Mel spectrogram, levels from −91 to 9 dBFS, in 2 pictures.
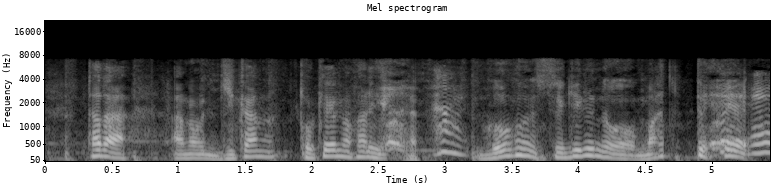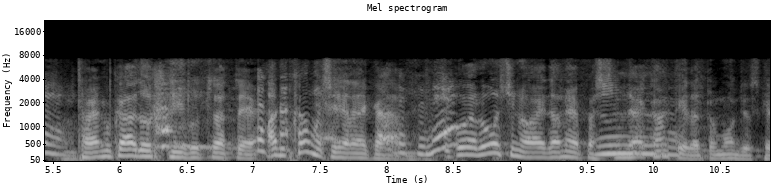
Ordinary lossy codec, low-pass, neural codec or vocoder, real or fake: none; 7.2 kHz; codec, 16 kHz, 4 kbps, FreqCodec, smaller model; fake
